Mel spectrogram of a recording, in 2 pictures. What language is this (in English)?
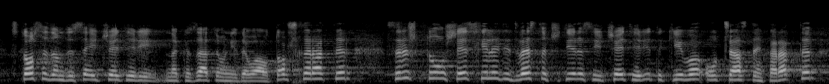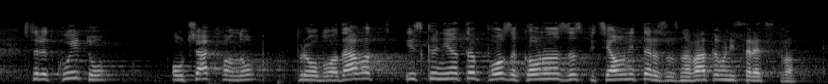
Bulgarian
